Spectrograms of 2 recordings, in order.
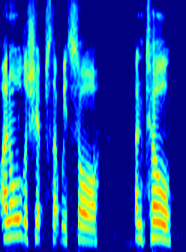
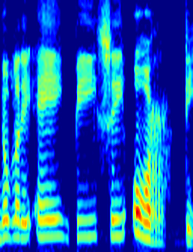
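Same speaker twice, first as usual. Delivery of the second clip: put-on Scottish accent, drawn out very slowly; 3 semitones higher than usual. Repeating a quoted line after being asked: scottish accent. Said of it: "in the Scottish accent".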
